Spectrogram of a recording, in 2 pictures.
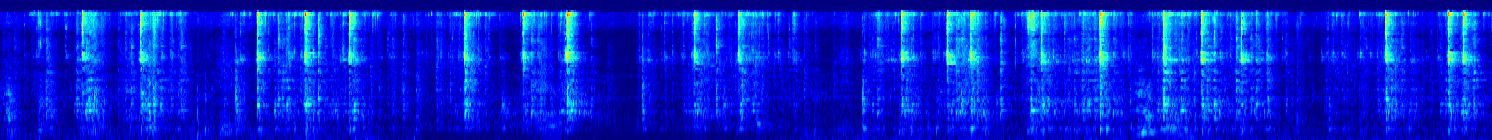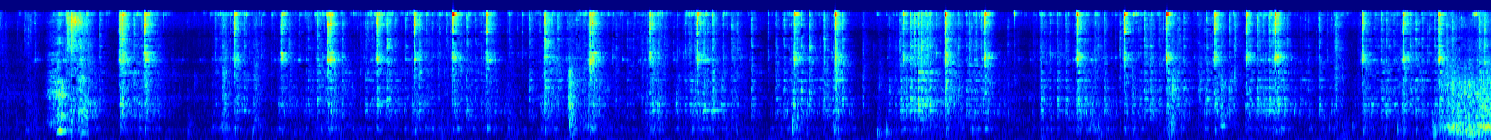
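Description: Manual chain hoist being worked by its hand chain: a continuous run of quick metallic clicks and chain rattle as a heavy Hendey lathe part hangs from it.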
